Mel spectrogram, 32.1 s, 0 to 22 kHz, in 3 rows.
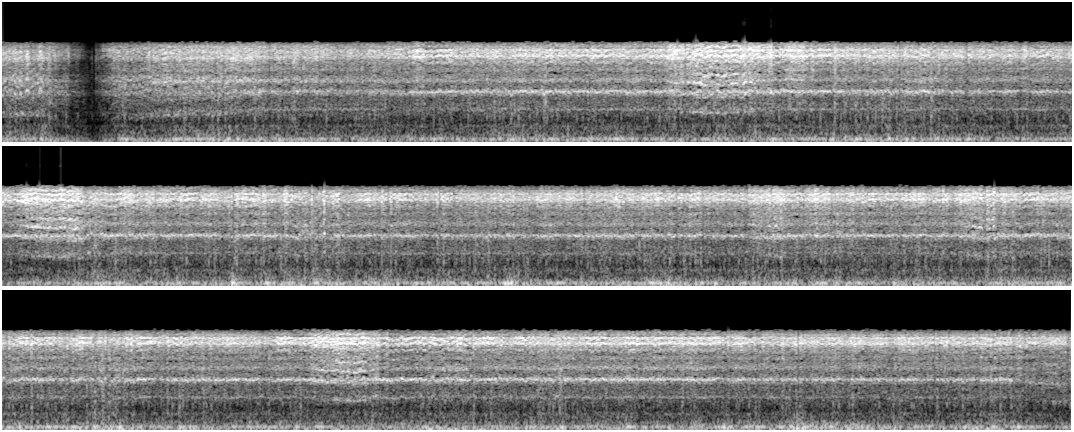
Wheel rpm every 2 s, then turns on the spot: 120, 220, 230, 220, 230, 220, 230, 230, 230, 230, 230, 230, 230, 230, 230, 220.
none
